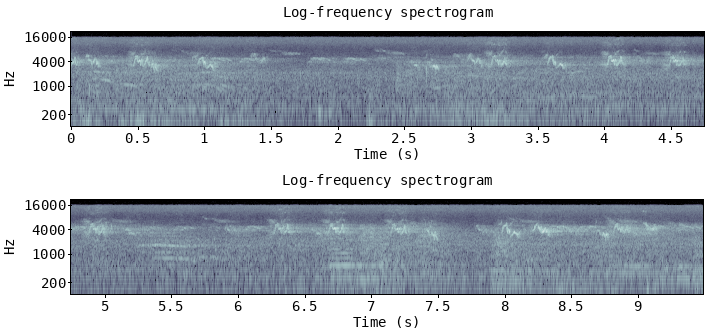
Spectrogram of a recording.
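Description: Small birds chirping in short, quick calls again and again, over steady outdoor background noise.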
